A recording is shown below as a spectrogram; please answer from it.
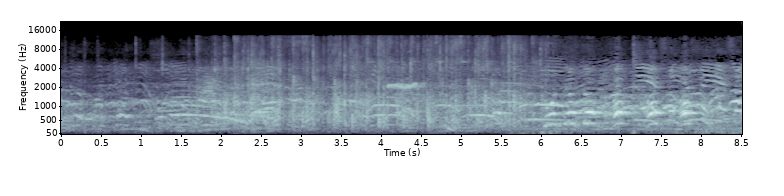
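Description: Spectators and players shouting and cheering as a try is scored, a mix of many overlapping voices. The noise swells from about two seconds in, and high excited shouts crowd together near the end.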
